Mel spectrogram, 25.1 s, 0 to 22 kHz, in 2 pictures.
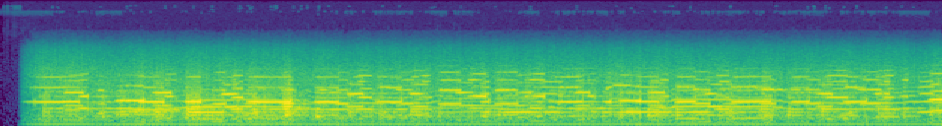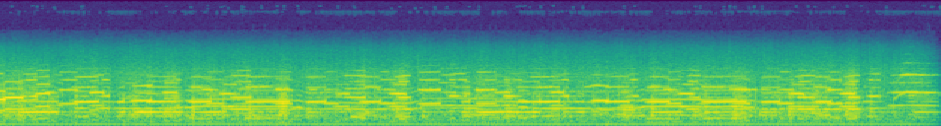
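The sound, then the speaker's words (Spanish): An early tango recording of a song, a pre-1900-style tango in 2x4 with a habanera feel and a lively, playful character, with a lively melodic instrumental line and steady rhythm, sounding thin and band-limited like an old record, playing continuously at even volume with no voices. “Un ejemplo de ello es …, que escucharemos a continuación para que mm, escuchen los tangos de antes de 1900.”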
